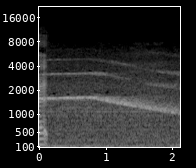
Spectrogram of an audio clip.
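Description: Emergency vehicle siren wailing at a distance: one long tone, held level and then sliding slowly down in pitch from about a second in.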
